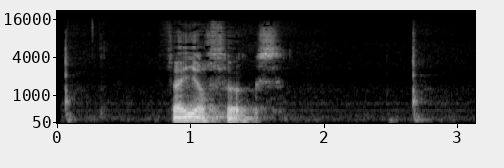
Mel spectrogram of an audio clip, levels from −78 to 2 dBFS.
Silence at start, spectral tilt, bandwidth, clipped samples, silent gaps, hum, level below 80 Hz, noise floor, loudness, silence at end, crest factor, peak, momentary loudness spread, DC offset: 0.05 s; -5.5 dB/octave; 15.5 kHz; under 0.1%; none; none; -58 dBFS; -57 dBFS; -17 LUFS; 0.45 s; 20 dB; -2 dBFS; 25 LU; under 0.1%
